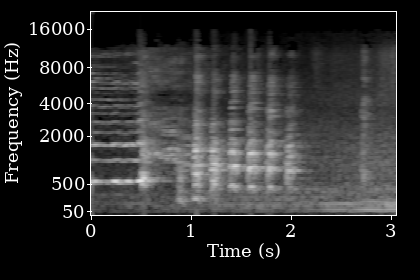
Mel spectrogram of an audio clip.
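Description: A young man laughs loudly up close.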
